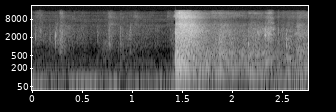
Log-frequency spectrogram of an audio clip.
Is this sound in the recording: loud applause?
no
